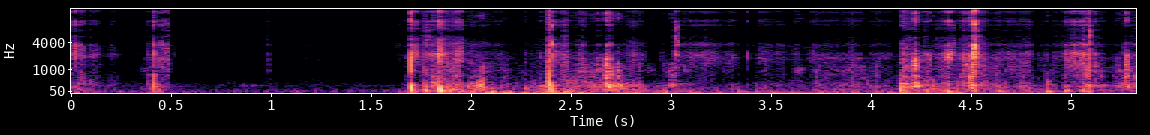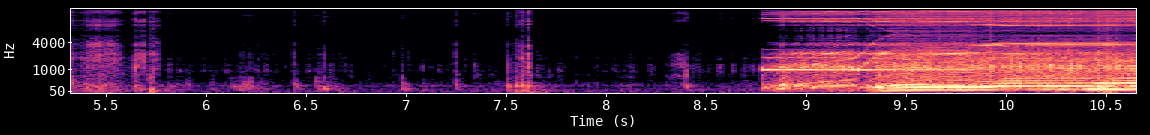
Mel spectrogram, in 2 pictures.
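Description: Scattered knocks, clicks and rustling as the plane with the camera on it is handled. About nine seconds in, the HobbyZone Super Cub's electric motor and propeller start up, rising quickly in pitch and then running at a steady, loud pitch.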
